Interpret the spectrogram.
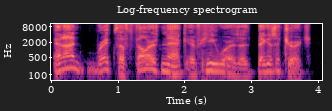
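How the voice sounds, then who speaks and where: A man's voice: medium pitch, very animated, measured pace, vocal fry, a bit bright, slightly rough, no room sound, studio quality, pitched above the performer's own voice, full character voice. A man voicing an indignant young soldier who talks in rustic, folksy dialect. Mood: aggrieved.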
